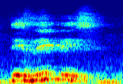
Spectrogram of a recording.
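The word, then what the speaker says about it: θλῖψις: Esta palabra, mis hermanos, en griego se pronuncia dislipis y significa presión, presión literal o figurativa, estrechez, aflicción o angustia.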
